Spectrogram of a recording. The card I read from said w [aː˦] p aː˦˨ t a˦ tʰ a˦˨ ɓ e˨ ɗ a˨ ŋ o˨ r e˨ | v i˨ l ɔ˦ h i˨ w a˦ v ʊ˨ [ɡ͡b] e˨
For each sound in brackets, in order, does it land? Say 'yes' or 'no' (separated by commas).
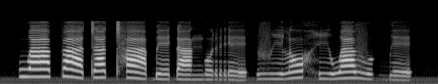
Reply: yes, yes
